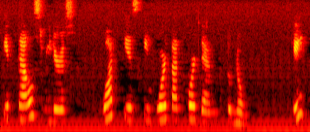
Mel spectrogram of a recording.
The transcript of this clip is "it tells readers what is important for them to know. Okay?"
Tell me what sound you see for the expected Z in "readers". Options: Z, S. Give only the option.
S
